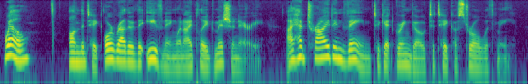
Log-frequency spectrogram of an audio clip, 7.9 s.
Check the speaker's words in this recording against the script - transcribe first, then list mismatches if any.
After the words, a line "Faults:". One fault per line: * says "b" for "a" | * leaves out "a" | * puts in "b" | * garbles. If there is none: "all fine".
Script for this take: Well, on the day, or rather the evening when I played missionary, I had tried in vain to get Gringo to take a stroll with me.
Well, on the take, or rather the evening when I played missionary, I had tried in vain to get Gringo to take a stroll with me.
Faults:
* says "take" for "day"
